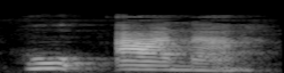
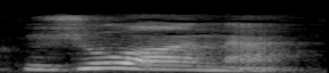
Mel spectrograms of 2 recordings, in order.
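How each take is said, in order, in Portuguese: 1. A vogal A tônica soa aberta. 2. A vogal A tônica soa nasal. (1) "Sempre assim, aberto" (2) "Joana seria em português"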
